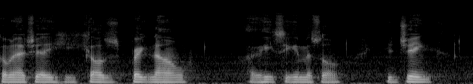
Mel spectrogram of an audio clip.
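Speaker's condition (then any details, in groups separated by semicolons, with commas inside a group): Parkinson's; speech very significantly affected, hard time talking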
